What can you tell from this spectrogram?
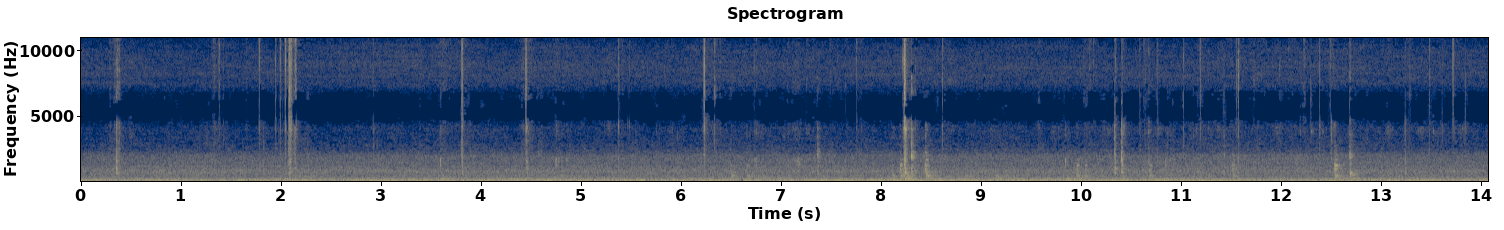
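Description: Bandage shears snipping through the plastic housing of a headlight wiring harness: about seven short sharp clicks, one every second or two, over a steady low rumble.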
